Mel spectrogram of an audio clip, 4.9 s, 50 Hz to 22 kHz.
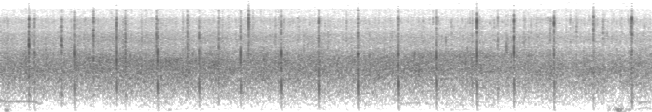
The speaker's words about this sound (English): At this moment in time, we would like us to all the members, organizing committee in terms of E5, if you can please stand up. Round of applause.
